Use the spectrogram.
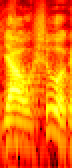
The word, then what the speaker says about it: Yahushua: right there all right but his name is yahushua that's how you say it in the Hebrew all right they already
